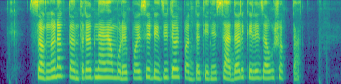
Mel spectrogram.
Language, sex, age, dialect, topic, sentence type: Marathi, female, 25-30, Varhadi, banking, statement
